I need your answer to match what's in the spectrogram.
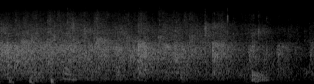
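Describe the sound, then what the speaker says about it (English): A conference audience at an international development forum gives a steady round of applause, a dense, even wash of clapping from a seated crowd that tapers slightly toward the end. "let's give her a round of applause before she parts"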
